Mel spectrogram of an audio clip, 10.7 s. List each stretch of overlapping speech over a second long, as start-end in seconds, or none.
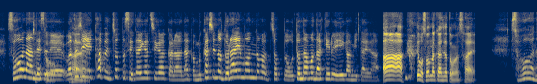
0.6-1.9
